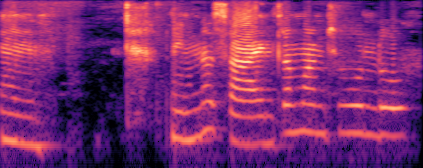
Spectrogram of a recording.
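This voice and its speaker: A woman's voice: sits high, measured pace. A young woman with a Telangana Telugu accent talking casually over a phone call, colloquially relaying what others said in direct quotes. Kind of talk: casual private phone conversation.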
